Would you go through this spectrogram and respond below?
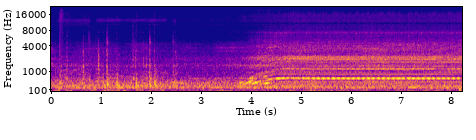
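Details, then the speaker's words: Panasonic PV-V4521 VHS Hi-Fi stereo VCR doing a high-speed fast forward from stop: quiet whir rising into a steady, even high tone as the tape spins up; normal fast forward. "Stop it again, we'll do a high-speed fast forward."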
